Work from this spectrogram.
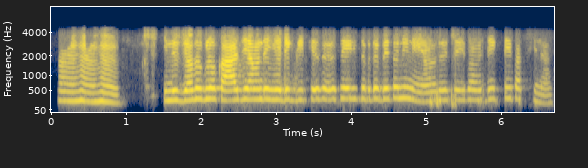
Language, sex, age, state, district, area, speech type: Bengali, female, 18-30, West Bengal, Murshidabad, rural, conversation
